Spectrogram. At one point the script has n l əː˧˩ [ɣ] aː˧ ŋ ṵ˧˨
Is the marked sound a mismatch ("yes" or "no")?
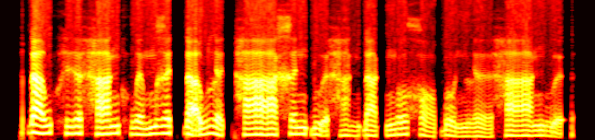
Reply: yes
